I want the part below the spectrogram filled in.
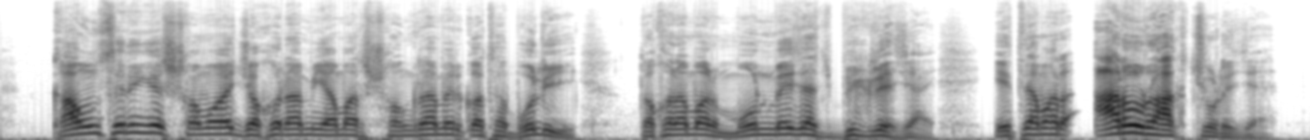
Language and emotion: Bengali, angry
